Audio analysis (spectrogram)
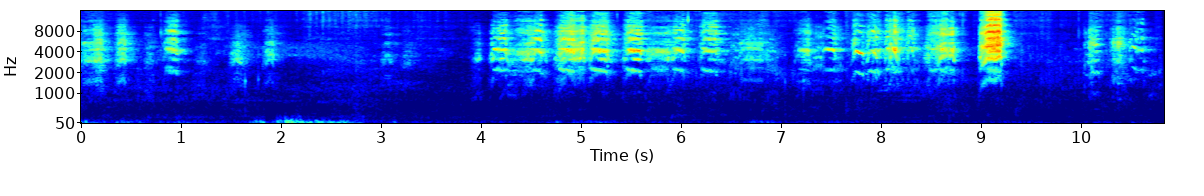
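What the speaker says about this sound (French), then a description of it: "Donc les perruches de Patagonie." Patagonian conures at a tropical park give repeated harsh squawks in irregular bursts, loud and close, with several birds overlapping and a low rumble beneath.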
